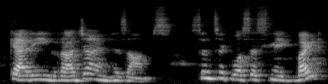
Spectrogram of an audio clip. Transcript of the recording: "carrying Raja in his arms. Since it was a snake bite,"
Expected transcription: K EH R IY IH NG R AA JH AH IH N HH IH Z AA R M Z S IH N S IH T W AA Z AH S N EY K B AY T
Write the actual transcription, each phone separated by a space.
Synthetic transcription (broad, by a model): K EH R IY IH NG R AA JH AH IH N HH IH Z AA M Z S IH N S IH T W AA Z AH S N EY K B AY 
